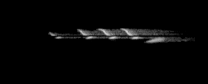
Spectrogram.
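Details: Ortolan bunting from a birdsong CD, locally al-bouh: one high sweet phrase of several repeated slurred whistles, swelling in the middle and closing on a lower drawn-out note, clean and isolated.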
